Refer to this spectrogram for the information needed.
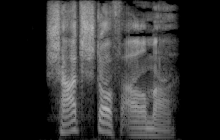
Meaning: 1. comparative degree of schadstoffarm 2. inflection of schadstoffarm: strong/mixed nominative masculine singular 3. inflection of schadstoffarm: strong genitive/dative feminine singular
- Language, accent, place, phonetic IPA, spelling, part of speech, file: German, Germany, Berlin, [ˈʃaːtʃtɔfˌʔaʁmɐ], schadstoffarmer, adjective, De-schadstoffarmer.ogg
